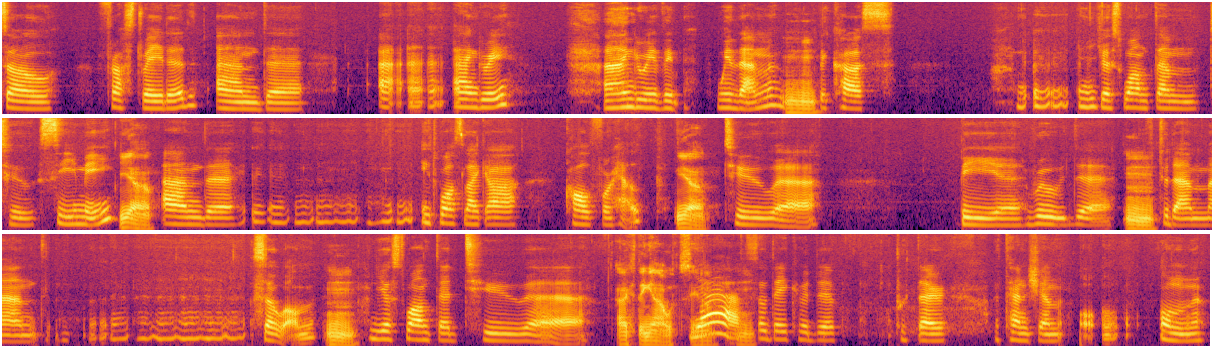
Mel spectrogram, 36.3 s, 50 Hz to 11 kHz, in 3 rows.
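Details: Woman, 36, who stutters; she says her stutter shows more under stress and she uses a speaking technique; repetitions audible; stuttering.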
